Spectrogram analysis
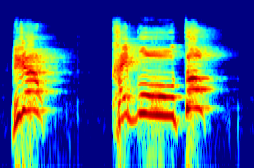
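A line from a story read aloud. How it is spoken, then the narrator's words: Hurried shout. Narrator (Chinese): 葛明礼忙回头向秦德林喊了一声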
